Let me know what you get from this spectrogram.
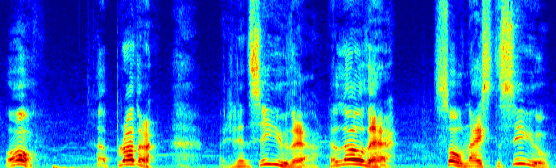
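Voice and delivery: high, loud, hearty greeting; showy coachman welcoming passengers with gusto; big, high-pitched theatrical host voice; jovial warforged coachman. Acted.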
